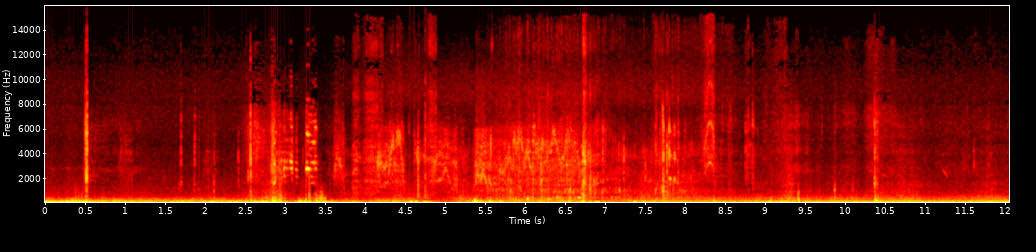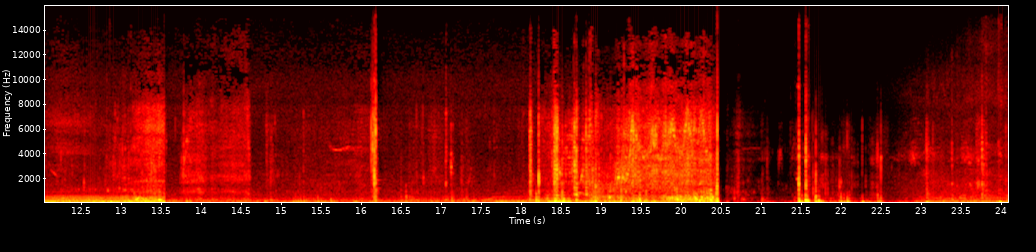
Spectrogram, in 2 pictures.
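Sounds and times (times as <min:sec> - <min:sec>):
low fluctuating rumble: 0:00.0 - 0:13.6
water lapping: 0:04.9 - 0:14.6.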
